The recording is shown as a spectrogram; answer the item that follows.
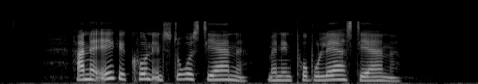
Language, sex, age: Danish, female, 38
